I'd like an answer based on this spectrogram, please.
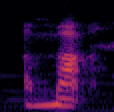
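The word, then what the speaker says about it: အမ: It is how it is spelled, but we pronounce a ma.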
